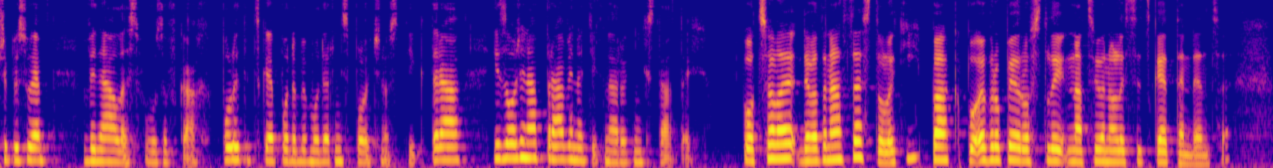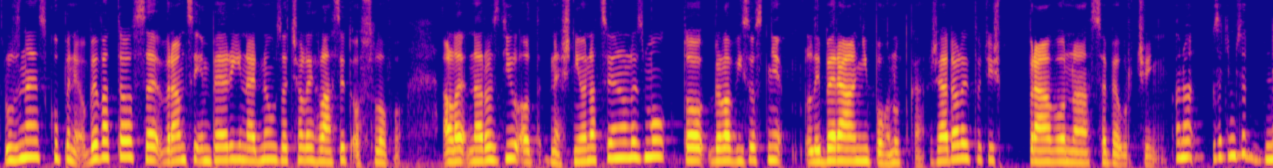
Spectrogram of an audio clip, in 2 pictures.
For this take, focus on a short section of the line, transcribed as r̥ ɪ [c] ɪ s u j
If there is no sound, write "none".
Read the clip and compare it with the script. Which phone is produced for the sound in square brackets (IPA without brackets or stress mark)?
p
